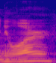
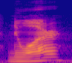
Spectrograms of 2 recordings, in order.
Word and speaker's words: noir: I also have a hard time saying noir. It's the LA Noir. Say it again. Noir. Noir. Noir. Noir. Noir. You have to kind of say it like that.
